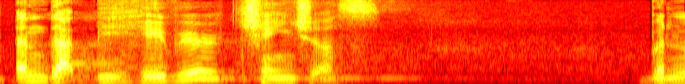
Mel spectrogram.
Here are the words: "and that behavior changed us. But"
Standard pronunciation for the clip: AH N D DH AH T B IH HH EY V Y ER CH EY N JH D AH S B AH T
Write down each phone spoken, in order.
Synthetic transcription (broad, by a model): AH N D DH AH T B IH HH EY V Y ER CH EY N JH AH S B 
